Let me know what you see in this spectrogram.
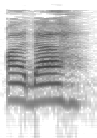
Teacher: वक्फ की सूरत में गोल ता को हाय साकना में बदल देंगे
